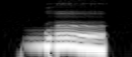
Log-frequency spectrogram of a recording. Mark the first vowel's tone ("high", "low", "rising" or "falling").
falling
